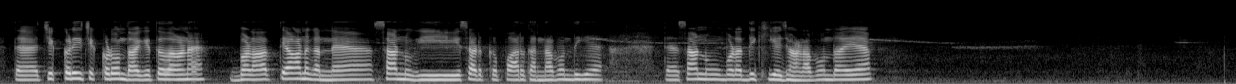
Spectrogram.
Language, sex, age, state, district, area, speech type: Dogri, female, 30-45, Jammu and Kashmir, Kathua, rural, spontaneous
